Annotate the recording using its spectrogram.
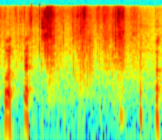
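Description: Short bursts of a person's laughter, a couple of quick falling 'ha' sounds near the start and a few more near the end.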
